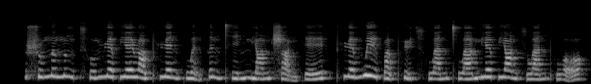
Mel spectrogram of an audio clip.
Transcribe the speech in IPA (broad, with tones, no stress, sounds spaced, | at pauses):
ʂ u˧˥ n̪ ɤ˥˧ n̪ ʊ˥˩ ŋ t͡sʰ u˧˥ m ɥ ɛ˥˩ p j ɛ˥ ɻ ɑ˨ ʊ̯ pʰ ɥ ɛ˥˩ n k w ə̰˨˩ n k ə˥˩ n t̪ʰ i˧˥ n m j ɑ˧˥ ŋ ʂ ɑ̰˨˩ ŋ k e˧˥ ɪ̯ | pʰ ɥ ɛ˥˧ m w e˥˩ ɪ̯ p ɑ˩ ʊ̯ pʰ y̰˨˩ t͡sʰ w a˧˥ n t̪ʰ w ä˧˥ m j ɛ˥ p j ɑ˥˩ ŋ s w a˧˥ n pʰ w ɔ̰˨˩˦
